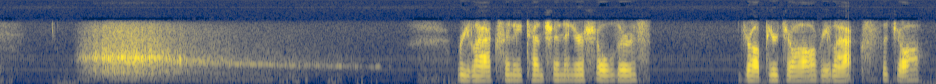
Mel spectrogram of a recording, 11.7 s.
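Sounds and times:
deep cleansing breath during a guided meditation: 1.0s - 5.6s
speech: 5.7s - 8.2s, 9.3s - 11.6s.

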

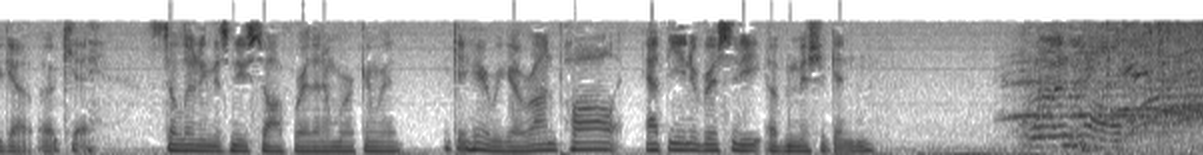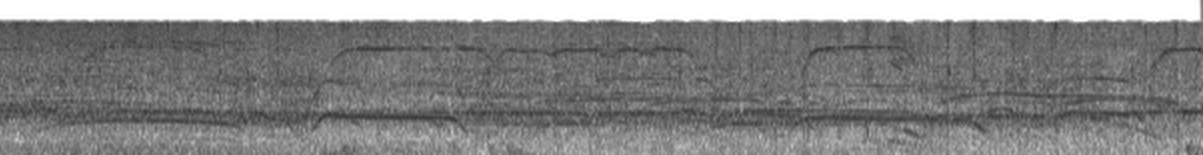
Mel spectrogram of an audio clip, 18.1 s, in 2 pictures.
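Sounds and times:
speech: 0.0s - 6.7s, 7.5s - 8.5s
large student crowd cheering: 7.5s - 18.0s.

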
